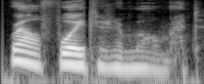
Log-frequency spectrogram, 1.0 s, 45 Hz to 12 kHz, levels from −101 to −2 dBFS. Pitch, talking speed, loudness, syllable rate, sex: 150 Hz, 235 wpm, -18 LUFS, 6.5 syllables/s, female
